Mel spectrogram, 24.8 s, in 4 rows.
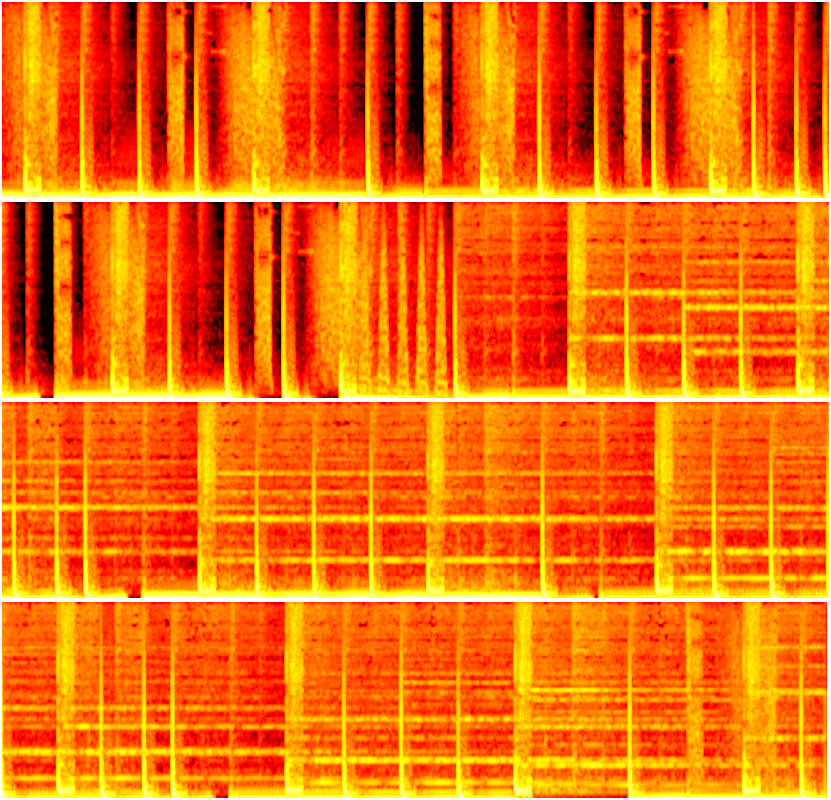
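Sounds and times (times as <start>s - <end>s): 
sub bass accent: 0.0s - 8.0s, 8.8s - 22.5s, 23.4s - 24.7s.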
